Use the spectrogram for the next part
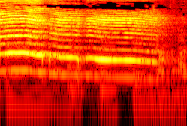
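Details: Newborn girl waking and wanting milk as her mother leaves for her one-month postpartum checkup: a loud, high-pitched wailing cry in short rising bursts. A hunger cry.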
